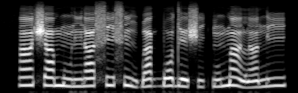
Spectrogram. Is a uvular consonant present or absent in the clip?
absent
